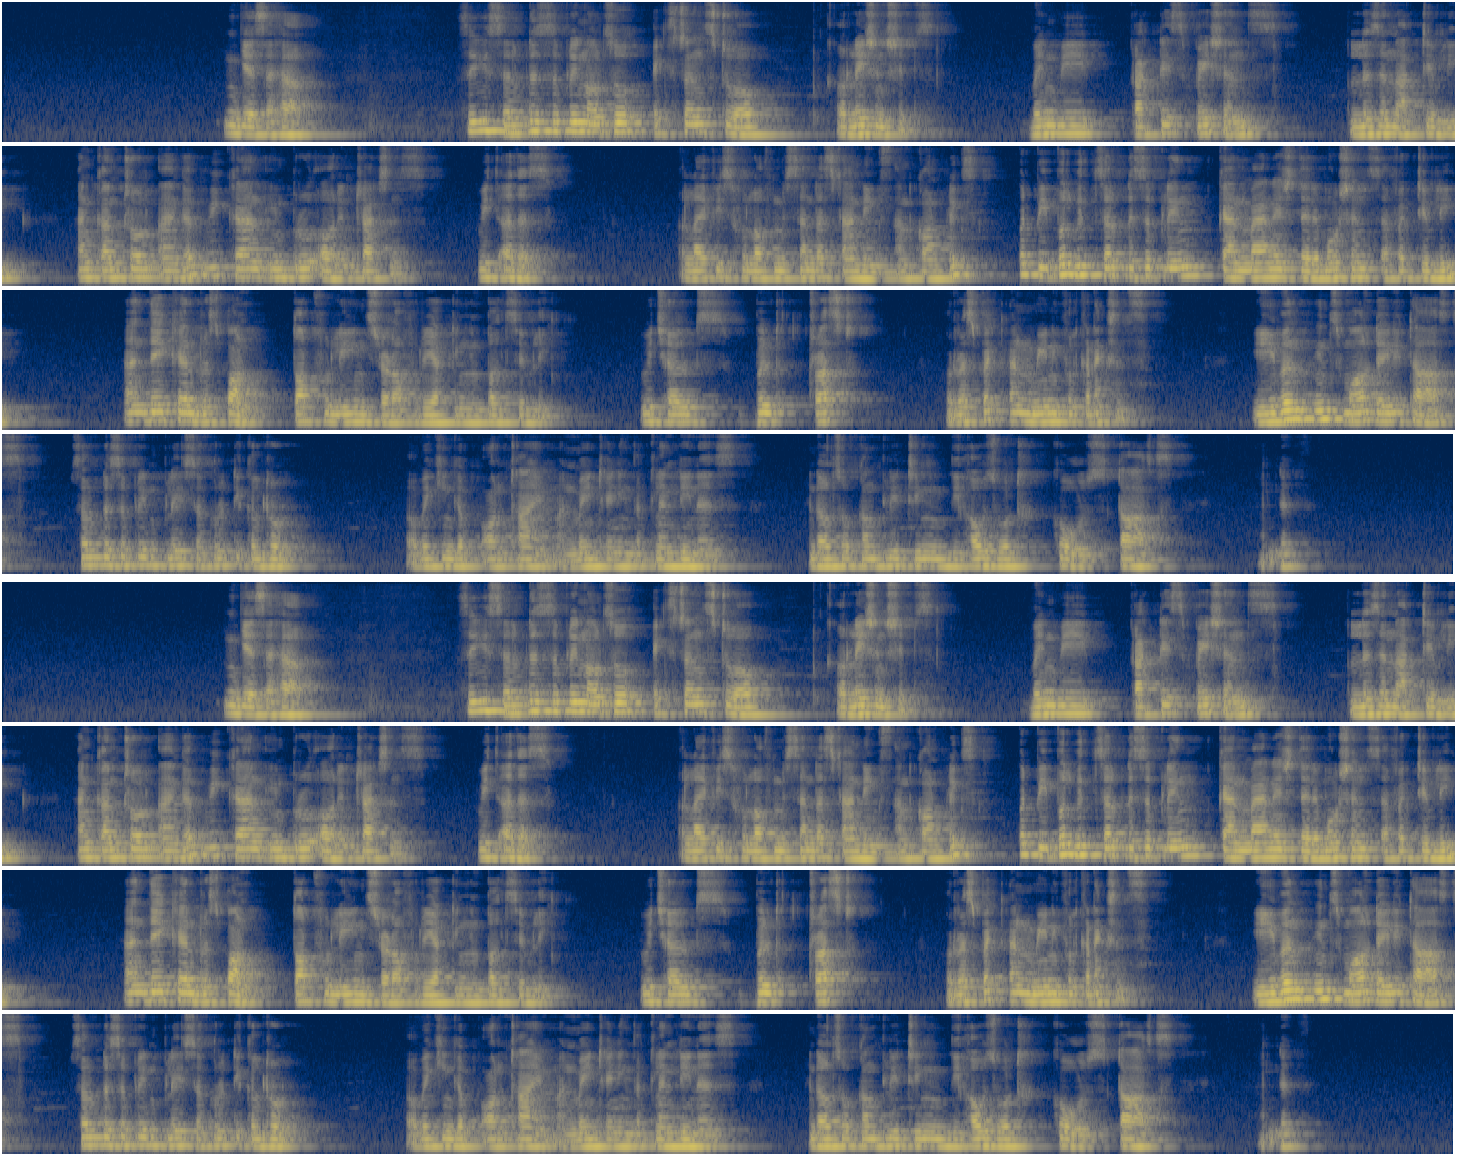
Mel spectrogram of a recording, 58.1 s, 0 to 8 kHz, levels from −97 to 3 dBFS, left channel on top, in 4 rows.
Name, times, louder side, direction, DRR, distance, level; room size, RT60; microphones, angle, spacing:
voice 1, 2.2-3.2 4.6-7.8 8.3-9.3 10.3-11.0 11.3-12.8 13.5-14.8 15.3-18.7 19.3-20.0 21.3-24.4 24.7-29.1 30.3-31.7 32.0-34.6 35.4-36.3 36.6-37.6 38.5-40.5 41.6-43.8 44.3-46.6 47.6-50.9 51.7-55.3 56.2-56.6, right 1 dB, 15° right, 0.8 m, -24 dB
29.0 x 24.5 x 5.5 m
head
